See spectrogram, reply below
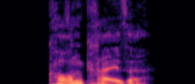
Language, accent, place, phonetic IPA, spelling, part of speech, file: German, Germany, Berlin, [ˈkɔʁnˌkʁaɪ̯zə], Kornkreise, noun, De-Kornkreise.ogg
- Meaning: nominative/accusative/genitive plural of Kornkreis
